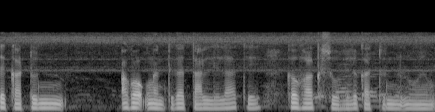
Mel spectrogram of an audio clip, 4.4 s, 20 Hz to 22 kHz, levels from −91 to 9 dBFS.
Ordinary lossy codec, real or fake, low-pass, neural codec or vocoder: none; real; none; none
